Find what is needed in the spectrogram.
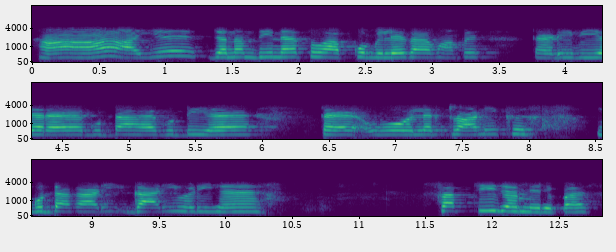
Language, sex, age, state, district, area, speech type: Hindi, female, 30-45, Uttar Pradesh, Azamgarh, rural, conversation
